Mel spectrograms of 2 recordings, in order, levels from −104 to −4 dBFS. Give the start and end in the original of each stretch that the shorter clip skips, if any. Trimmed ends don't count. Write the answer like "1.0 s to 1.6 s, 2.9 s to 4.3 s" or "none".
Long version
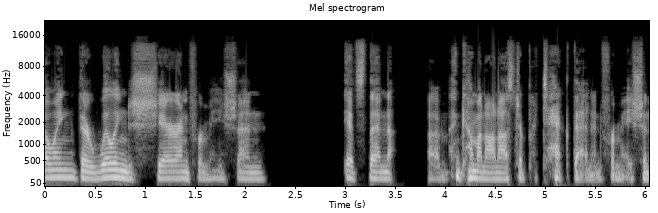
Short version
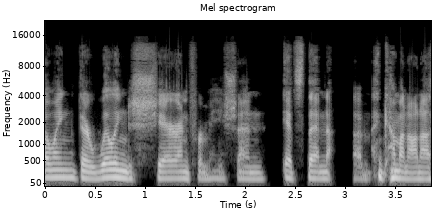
2.2 s to 2.9 s, 3.6 s to 3.8 s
